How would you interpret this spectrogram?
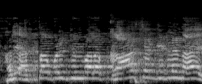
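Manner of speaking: high-pitched, hurt questioning; acted anguished question, pitched high; distressed reproach. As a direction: demand an answer as the upset little sister. Mukta learns parents are dead.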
